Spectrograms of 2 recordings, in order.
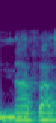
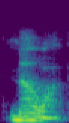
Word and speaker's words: NAWA: gone there through the NAVA scholarship, what we call NAWA, NAVA, Now, NAWA, yeah, but it's how, NAVA, how do you spell it? NAWA, NAWA WA.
